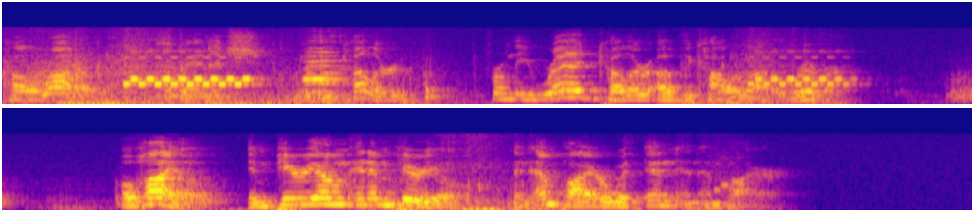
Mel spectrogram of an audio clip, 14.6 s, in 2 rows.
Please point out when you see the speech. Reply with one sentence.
The speech can be heard from 0.0 to 3.0 s, from 3.6 to 6.3 s and from 8.2 to 13.1 s.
